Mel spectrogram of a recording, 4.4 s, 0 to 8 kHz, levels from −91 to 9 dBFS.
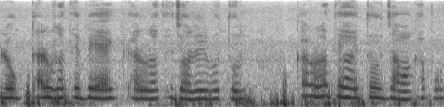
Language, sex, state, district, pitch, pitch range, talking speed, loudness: Bengali, female, West Bengal, North 24 Parganas, 245 Hz, 235-260 Hz, 150 wpm, -16 LUFS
